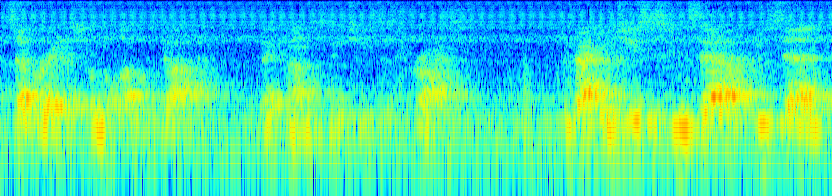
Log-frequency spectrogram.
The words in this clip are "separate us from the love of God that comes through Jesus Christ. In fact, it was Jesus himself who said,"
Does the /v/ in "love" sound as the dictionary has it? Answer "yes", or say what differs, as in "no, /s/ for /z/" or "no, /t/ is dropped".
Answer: yes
